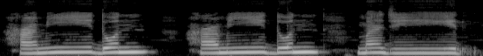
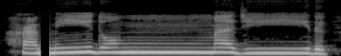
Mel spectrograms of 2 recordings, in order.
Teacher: دال کے دو پیش میم کے ساتھ ملائے جائیں گے، لیکن جو غلط ادائیگی ہو جاتی ہے اس کو پڑھتے ہیں حمیدن، حمیدن مجید جو کہ درست ادائیگی نہیں ہے۔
